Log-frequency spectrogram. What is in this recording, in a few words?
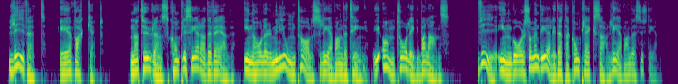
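Swedish, male, narration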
